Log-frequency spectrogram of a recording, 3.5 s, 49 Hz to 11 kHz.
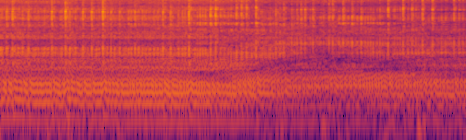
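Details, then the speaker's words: LRP 32x AMR modded nitro off-road engine during break-in, tank nine, high-speed needle set too lean; high raspy scream sags and bogs then struggles back; fix is a quarter turn back to the last good setting. "so just know i went all the way too lame for the engine so the engine bogged down and you saw that"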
